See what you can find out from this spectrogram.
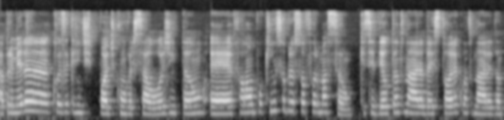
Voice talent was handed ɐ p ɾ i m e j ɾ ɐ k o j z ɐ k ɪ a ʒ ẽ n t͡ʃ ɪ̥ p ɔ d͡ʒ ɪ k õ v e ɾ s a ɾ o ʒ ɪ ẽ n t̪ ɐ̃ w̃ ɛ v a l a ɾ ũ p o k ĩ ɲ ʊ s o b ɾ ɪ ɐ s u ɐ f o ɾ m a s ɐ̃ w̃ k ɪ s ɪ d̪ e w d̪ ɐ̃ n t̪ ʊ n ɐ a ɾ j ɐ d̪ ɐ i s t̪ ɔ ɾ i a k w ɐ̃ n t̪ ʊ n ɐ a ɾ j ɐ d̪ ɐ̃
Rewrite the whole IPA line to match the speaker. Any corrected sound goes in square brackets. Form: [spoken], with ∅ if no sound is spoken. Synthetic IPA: ɐ p ɾ i m e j ɾ ɐ k o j z ɐ k ɪ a ʒ ẽ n t͡ʃ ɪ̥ p ɔ d͡ʒ ɪ k õ v e ɾ s a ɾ o ʒ ɪ ẽ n t̪ ɐ̃ w̃ ɛ [f] a l a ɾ ũ p o k ĩ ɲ ʊ s o b ɾ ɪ ɐ s u ɐ f o ɾ m a s ɐ̃ w̃ k ɪ s ɪ d̪ e w [t̪] ɐ̃ n t̪ ʊ n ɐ a ɾ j ɐ d̪ ɐ i s t̪ ɔ ɾ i [ɐ] k w ɐ̃ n t̪ ʊ n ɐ a ɾ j ɐ d̪ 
